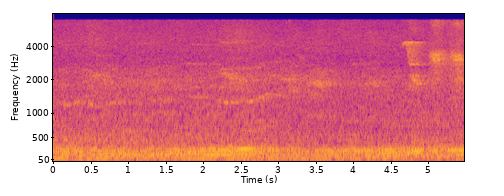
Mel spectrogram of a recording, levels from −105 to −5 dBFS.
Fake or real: real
